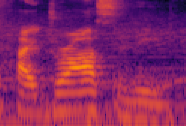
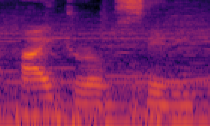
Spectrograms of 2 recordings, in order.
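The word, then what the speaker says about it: Hydrocity: of life so uh good for you it's pronounced hydrosity not Hydro City you disappoint o me vanilla glass 8236 you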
